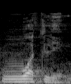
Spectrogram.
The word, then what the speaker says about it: Watling: Cuidado con el apellido que a mí me ha llevado meses y todavía no me entero bien. Watling, lo digo muy bien.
